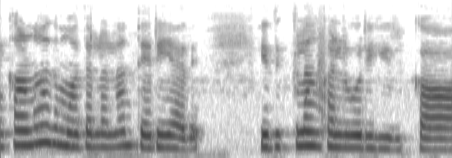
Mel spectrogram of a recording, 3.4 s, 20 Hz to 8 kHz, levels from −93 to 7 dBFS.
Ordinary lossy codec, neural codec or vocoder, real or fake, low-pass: none; none; real; 7.2 kHz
